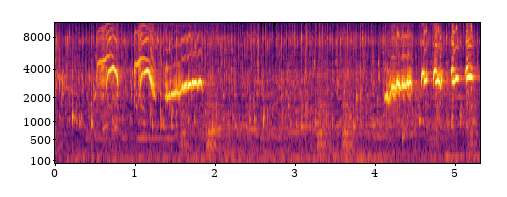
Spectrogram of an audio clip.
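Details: Orange-headed thrush (anis merah) song used to restart a stressed, silent bird: two arched whistled notes and a rising slurred phrase, a short pause, then a quick run of bright repeated chirps.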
